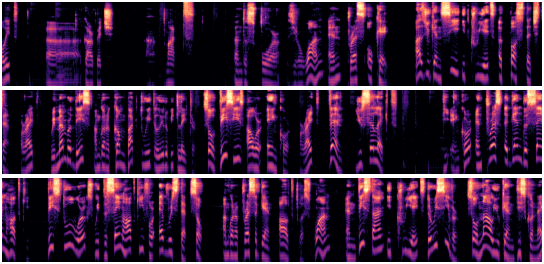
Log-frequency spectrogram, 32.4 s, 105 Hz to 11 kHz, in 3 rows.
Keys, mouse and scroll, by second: 0.0-2.4 typing, 4.2-5.0 typing, 8.3 click, 11.2 click, 15.2 click, 19.7 click, 27.2 click, 28.6 middle click.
